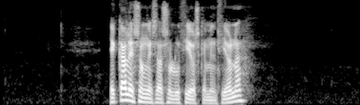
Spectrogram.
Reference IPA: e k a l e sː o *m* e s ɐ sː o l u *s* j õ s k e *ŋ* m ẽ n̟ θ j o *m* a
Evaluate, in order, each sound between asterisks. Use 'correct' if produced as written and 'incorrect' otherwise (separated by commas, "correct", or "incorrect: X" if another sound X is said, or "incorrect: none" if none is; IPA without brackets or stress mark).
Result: incorrect: ŋ, incorrect: θ, incorrect: none, incorrect: n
